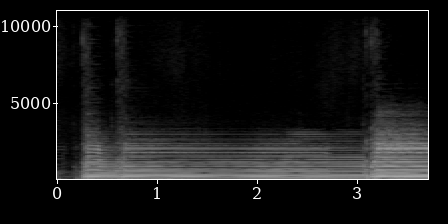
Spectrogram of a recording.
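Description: Electric guitar through a clean boost pedal into a Joyo amp sim with the preamp bypassed: a few strummed chords ring out, with a long, even, full sustain between the strikes.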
